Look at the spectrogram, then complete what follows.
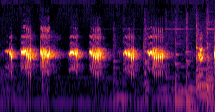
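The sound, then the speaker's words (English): Turkey yelps from a slate call, a wooden striker held upright and worked in a circular back-and-forth motion on a hand-sized piece of slate. About seven raspy, evenly spaced yelps are followed by a quicker, choppier burst of clucks. “a wooden striker that's held vertically to the slate, and it's just worked in a circular back and forth motion and produces a turkey sound.”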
